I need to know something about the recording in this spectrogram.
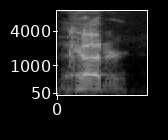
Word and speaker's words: Qatar: Cutter. Yeah, the hive is incredible. Does Cutter get upset if people call it Qatar?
